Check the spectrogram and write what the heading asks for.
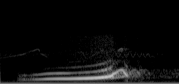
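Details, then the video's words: A lone hyena calls after drinking at Gowrie dam waterhole, Djuma Game Reserve, Sabi Sand, South Africa, at 18:57 on 09/10/18: a long, hollow, rising call that climbs steadily in pitch before breaking off. "Djuma: Lone Hyena gets drink and does some calling - 18:57 - 09/10/18"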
